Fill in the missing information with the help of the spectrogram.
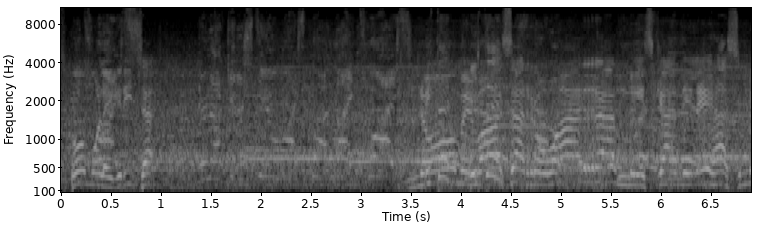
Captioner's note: applause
